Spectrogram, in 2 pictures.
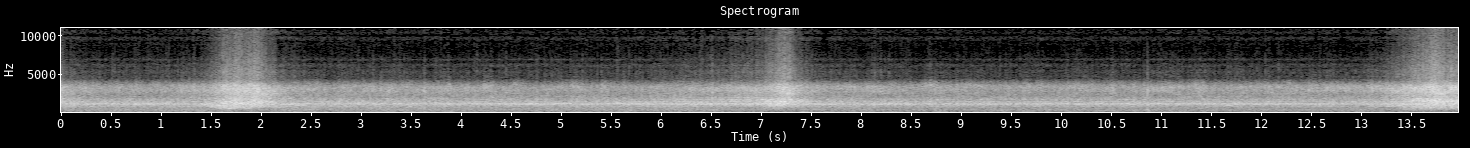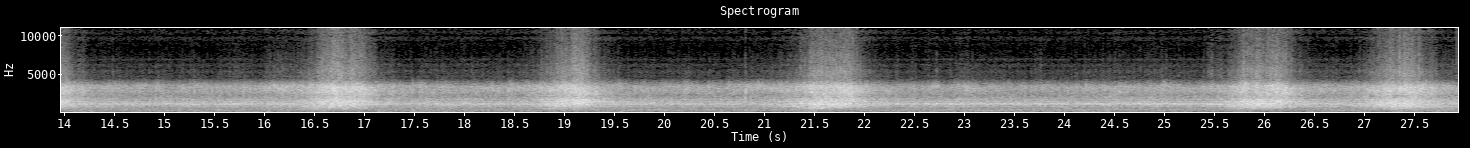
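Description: Steady road and tyre noise inside a moving car, picked up by a dashcam, with a swelling whoosh each time a lorry or other vehicle goes by, about seven times.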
